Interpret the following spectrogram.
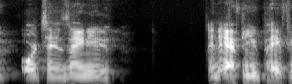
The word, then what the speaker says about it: Tanzania: been there Rockstar Joe Tanzania is pronounced Tanzania go ask somebody from Tanzania they won't say Tanzania Americans say Tanzania Tanzania say Tanzania trust me Jesse said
